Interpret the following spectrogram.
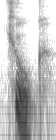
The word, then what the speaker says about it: tyúk: And our example word for today is tyúk, tyúk, which means chicken. To help with the pronunciation, it sounds a little bit similar to when the English say tube, YouTube, for example. Tyúk.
